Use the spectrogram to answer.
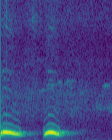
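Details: Spotted dove's lure call for getting other doves to call: two soft, low coos, the first slightly longer, each gently falling and spaced under half a second apart.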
